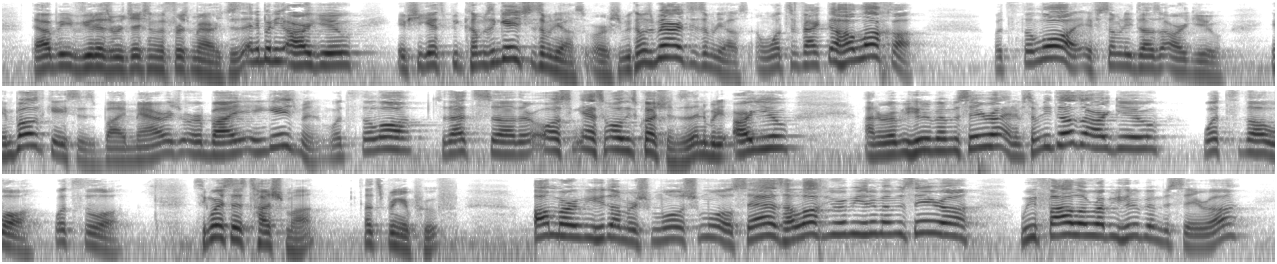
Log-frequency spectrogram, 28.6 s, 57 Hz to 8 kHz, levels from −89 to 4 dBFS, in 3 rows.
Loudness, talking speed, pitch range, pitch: -20 LUFS, 210 wpm, 165-245 Hz, 200 Hz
